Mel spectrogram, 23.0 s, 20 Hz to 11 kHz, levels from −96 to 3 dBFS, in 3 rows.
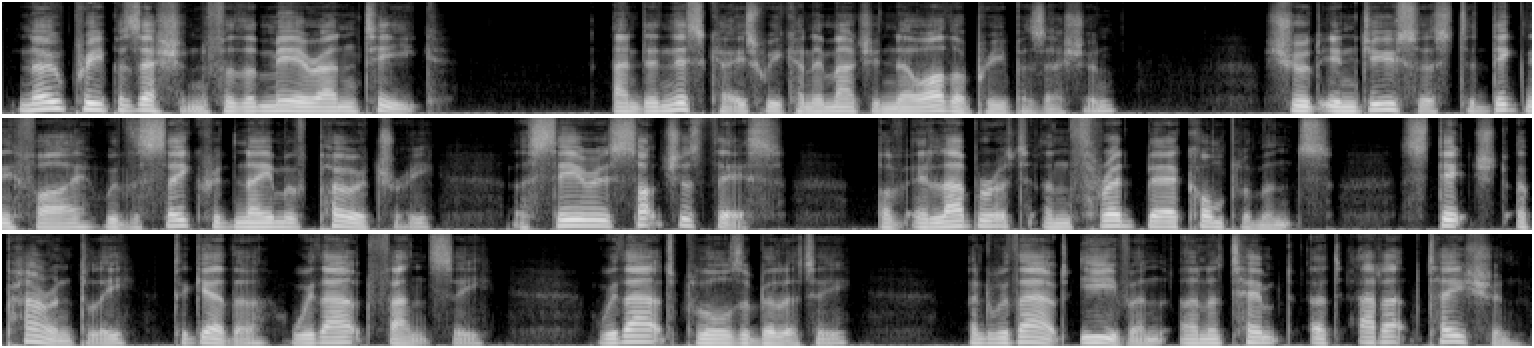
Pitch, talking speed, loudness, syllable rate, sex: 130 Hz, 135 wpm, -20 LUFS, 4.6 syllables/s, male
